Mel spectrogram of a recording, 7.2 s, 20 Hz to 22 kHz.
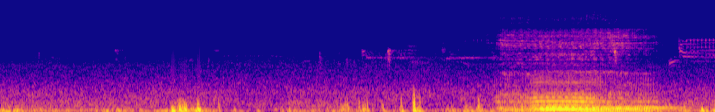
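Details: American alligator mating call from one of two alligators at Huntington Beach State Park, Murrells Inlet, South Carolina, on March 22, 2024: a deep, rough, rumbling bellow lasting over a second near the end. Scattered low knocks and background rumble come before it.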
